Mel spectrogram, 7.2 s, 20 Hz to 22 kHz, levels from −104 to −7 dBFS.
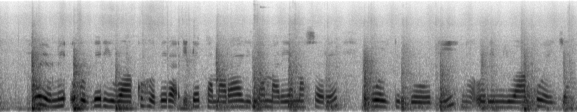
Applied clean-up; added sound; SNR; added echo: none; Walk, footsteps; 8 dB; none.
